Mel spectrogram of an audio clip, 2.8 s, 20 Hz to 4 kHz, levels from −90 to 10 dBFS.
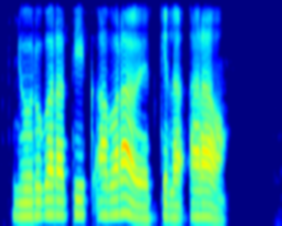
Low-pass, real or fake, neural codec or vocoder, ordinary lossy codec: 3.6 kHz; real; none; none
